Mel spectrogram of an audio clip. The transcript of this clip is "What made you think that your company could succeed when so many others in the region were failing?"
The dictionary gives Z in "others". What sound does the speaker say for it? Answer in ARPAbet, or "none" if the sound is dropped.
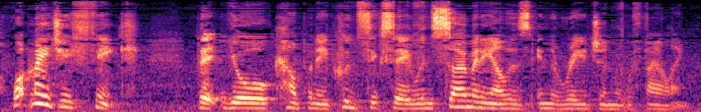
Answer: Z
